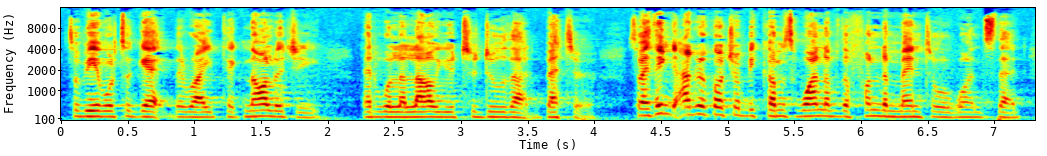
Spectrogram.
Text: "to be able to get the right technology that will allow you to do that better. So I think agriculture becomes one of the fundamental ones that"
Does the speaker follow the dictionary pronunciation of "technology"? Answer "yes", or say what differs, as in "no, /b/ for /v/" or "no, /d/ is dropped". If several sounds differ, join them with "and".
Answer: yes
